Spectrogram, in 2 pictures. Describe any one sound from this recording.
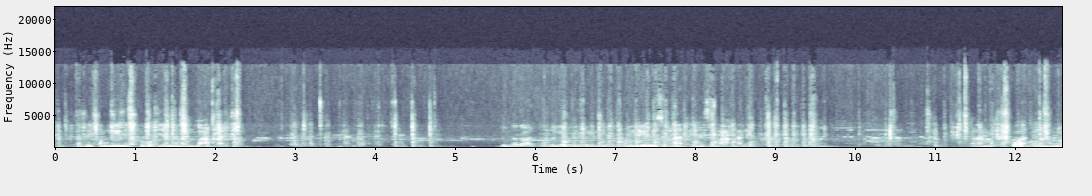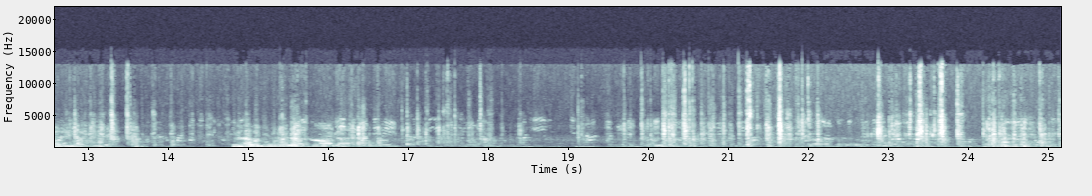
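Cables rustle and scrape against a rough wall.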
